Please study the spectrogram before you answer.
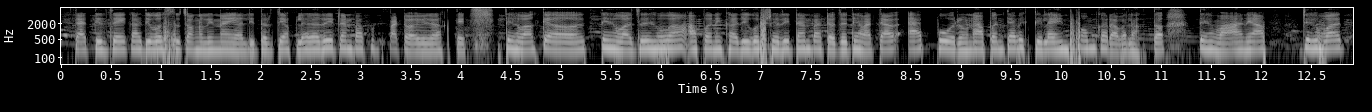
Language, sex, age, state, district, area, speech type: Marathi, female, 18-30, Maharashtra, Satara, urban, spontaneous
